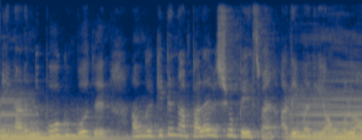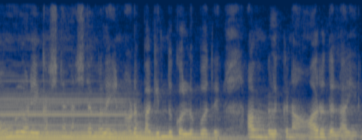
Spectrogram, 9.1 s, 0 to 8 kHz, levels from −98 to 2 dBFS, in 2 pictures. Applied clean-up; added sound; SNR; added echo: none; Bowed string instrument; 2 dB; none.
